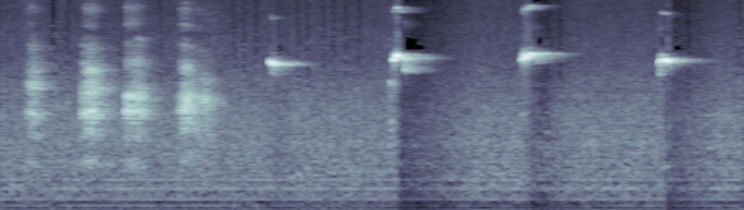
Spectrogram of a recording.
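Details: Female pet Timneh African grey parrot making random sounds: four rough, hoarse squawks in quick succession, then four sharp, high, downward-sliding chirps about a second apart, indoors with low background hiss.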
